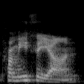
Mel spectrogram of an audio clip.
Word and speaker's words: Prometheon: Sorry, I pronounce it Prometheon, and it's a contraction of Prometheus, or rather Promethea, which is the defining quality of Prometheus, and the word aeon in, or eon in Greek.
